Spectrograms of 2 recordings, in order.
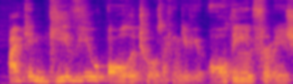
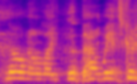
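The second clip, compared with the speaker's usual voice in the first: high protest; 14 semitones higher than usual. Retold or imitated. Retelling protest to trainer.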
